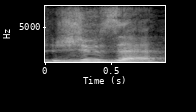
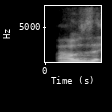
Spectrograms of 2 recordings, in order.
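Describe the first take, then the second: First: Jose said as ZHOO-zeh, Portuguese style; Portuguese pronunciation. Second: Said in the usual way. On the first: Shown as a demonstration. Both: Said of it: "That's how they say it in Portuguese".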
